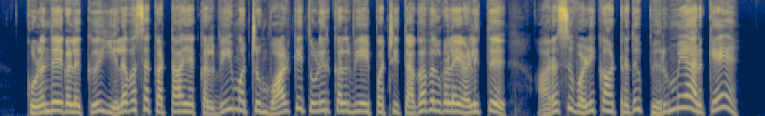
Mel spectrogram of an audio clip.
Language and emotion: Tamil, surprised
